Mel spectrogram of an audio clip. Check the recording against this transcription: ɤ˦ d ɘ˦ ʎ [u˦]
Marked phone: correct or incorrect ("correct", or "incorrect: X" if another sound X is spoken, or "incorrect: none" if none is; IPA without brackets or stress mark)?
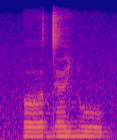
correct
